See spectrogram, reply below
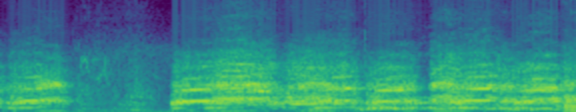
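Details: Domestic geese shut in on a farm in the morning, as the animals are being let out, honk loudly and harshly in several overlapping blasts that run almost without a break after a brief quieter start.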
